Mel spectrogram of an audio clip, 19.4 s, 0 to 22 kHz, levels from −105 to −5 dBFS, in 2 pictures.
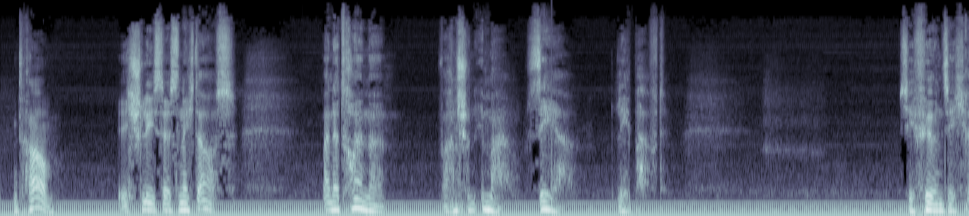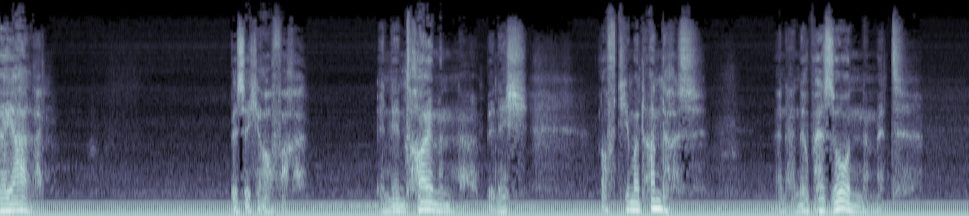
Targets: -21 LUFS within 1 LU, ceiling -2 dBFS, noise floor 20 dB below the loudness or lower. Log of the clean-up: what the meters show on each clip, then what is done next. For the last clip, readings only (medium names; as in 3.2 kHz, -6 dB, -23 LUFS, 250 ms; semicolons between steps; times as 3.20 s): dropouts 1; longest dropout 3.3 ms; hum 50 Hz; highest harmonic 250 Hz; hum level -30 dBFS; loudness -26.5 LUFS; peak level -6.0 dBFS; loudness target -21.0 LUFS
-> interpolate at 5.51 s, 3.3 ms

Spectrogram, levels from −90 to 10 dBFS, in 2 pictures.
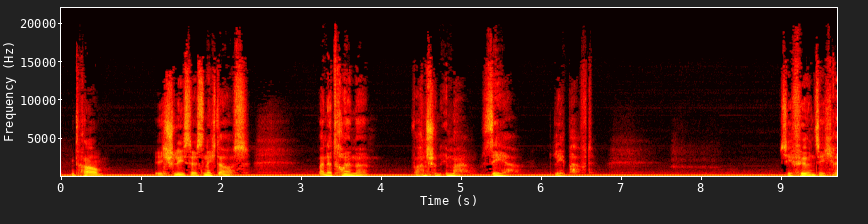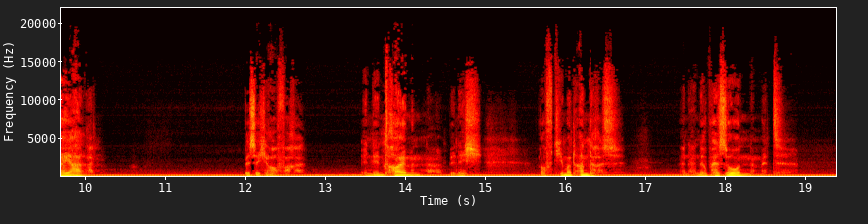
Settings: dropouts 0; hum 50 Hz; highest harmonic 250 Hz; hum level -30 dBFS
-> de-hum 50 Hz, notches 5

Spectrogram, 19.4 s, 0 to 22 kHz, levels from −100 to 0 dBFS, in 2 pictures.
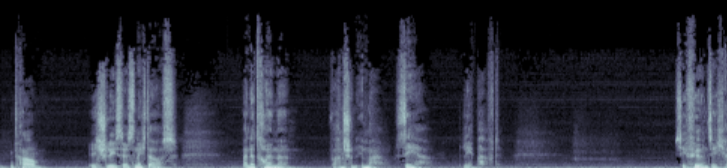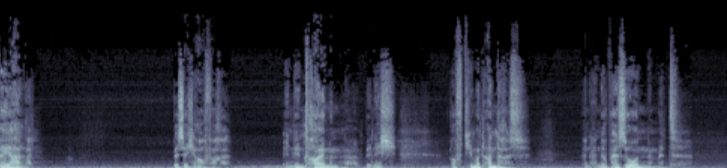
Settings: hum not found; loudness -25.0 LUFS; peak level -6.5 dBFS; loudness target -21.0 LUFS
-> trim +4 dB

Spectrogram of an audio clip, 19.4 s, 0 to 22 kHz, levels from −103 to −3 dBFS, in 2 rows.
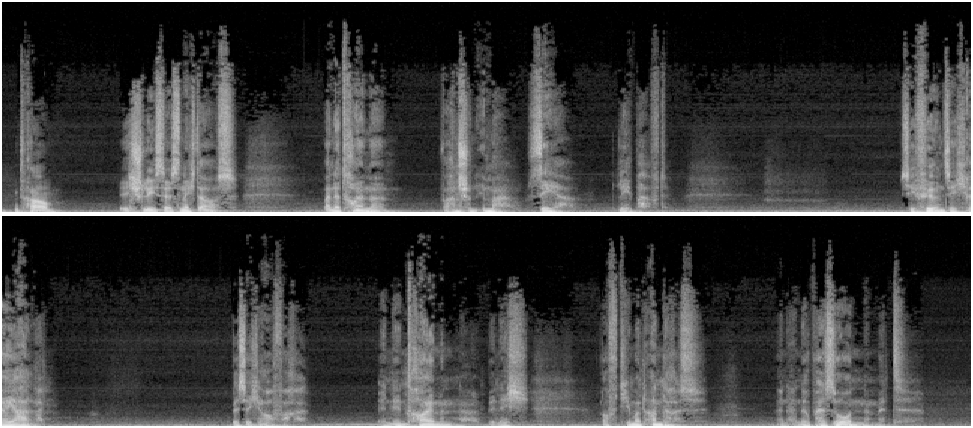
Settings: loudness -21.0 LUFS; peak level -2.5 dBFS; noise floor -47 dBFS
